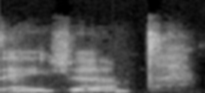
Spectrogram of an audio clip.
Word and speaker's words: Aja: My name is Asia, and I go by Animated Asia or Animated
